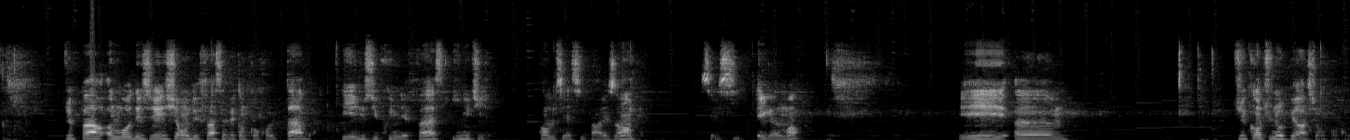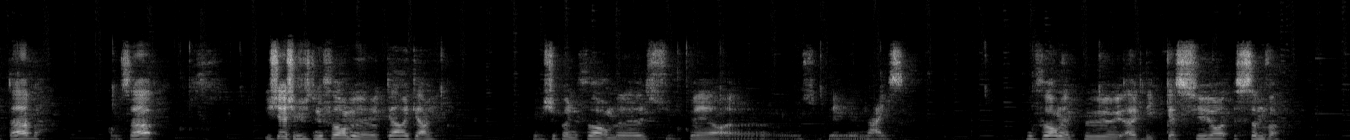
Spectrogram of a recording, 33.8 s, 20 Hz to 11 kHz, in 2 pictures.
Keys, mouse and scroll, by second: 4.0 right click, 5.2 Delete, 7.7 right click, 8.1 Delete, 14.9 ctrl+Tab, 16.3 right click, 17.0-19.1 drag, 19.1 right click, 19.8-22.8 drag, 25.3 right click, 25.8-32.8 drag.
